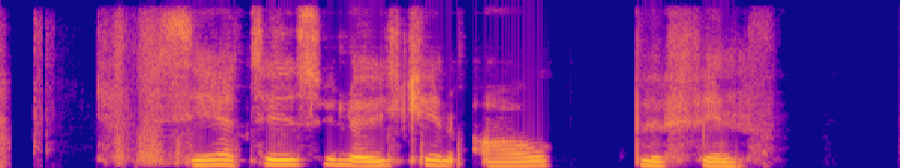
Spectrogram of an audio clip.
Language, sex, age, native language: Icelandic, male, 9, Icelandic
